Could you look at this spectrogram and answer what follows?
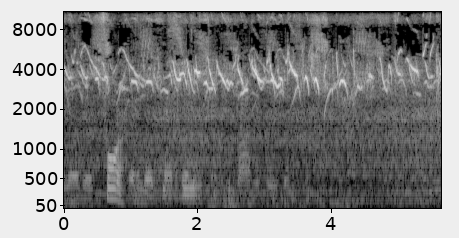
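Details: Competition singing by a Wessequibo towa towa, or large-billed seed finch, at Tuschen bird ground in Guyana: steady stream of high, sharply slurred whistled notes while men talk and count in the background.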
